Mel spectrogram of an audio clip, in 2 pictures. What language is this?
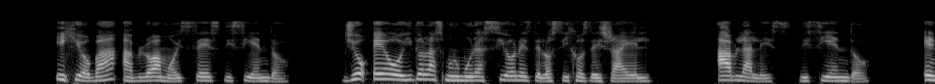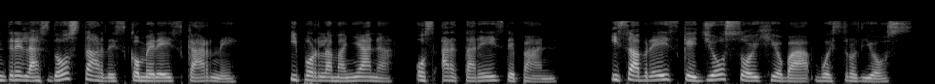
Spanish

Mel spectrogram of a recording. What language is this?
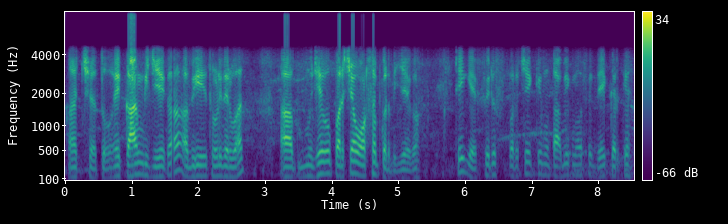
Urdu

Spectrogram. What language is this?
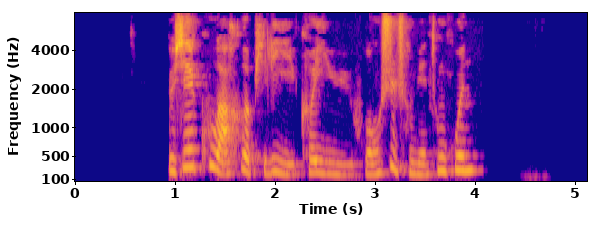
Chinese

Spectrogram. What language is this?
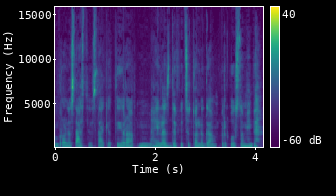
Lithuanian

